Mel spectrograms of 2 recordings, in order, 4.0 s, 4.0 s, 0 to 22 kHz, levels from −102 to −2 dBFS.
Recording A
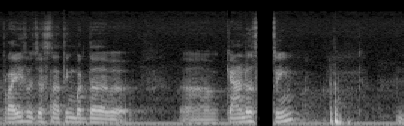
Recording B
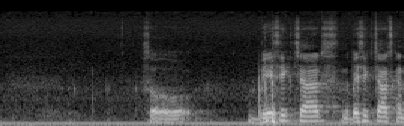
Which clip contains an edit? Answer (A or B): A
